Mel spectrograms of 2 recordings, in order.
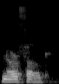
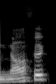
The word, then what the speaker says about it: Norfolk: okay I you know the way that it was taught to me was it you you you don't drink don't smoke nor or and then yeah yeah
